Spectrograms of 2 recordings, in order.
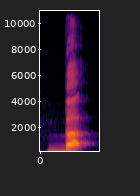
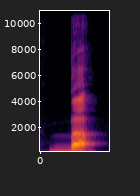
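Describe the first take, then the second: The two takes are said the same way.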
